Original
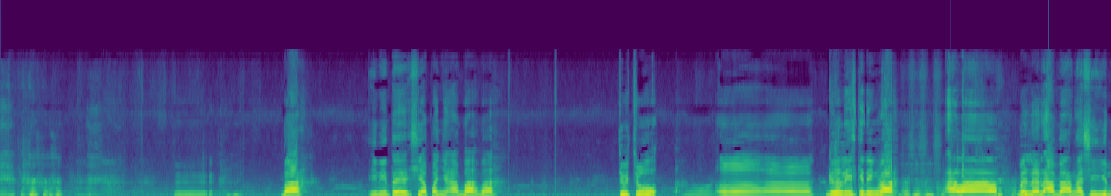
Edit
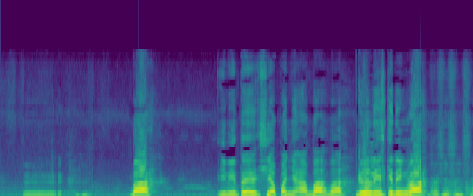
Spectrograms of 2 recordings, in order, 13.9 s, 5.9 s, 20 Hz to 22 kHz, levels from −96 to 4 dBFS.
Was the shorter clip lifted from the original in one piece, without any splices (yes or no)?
no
